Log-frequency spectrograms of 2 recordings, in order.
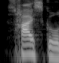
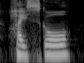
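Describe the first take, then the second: First: Said in the usual way. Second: Put-on New Jersey accent. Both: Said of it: "you talk to somebody from New Jersey".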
